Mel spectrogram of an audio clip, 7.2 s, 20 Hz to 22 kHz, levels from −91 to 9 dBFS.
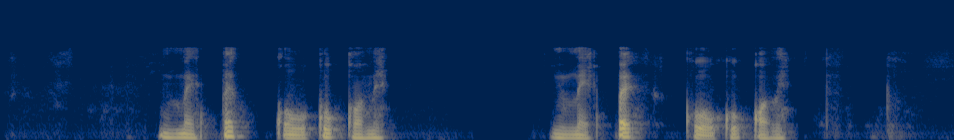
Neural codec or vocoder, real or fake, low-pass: codec, 16 kHz, 1 kbps, FunCodec, trained on Chinese and English, 50 frames a second; fake; 5.4 kHz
